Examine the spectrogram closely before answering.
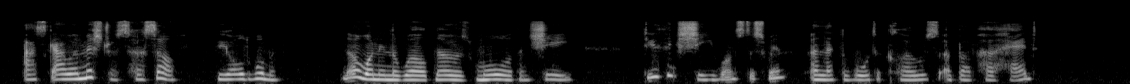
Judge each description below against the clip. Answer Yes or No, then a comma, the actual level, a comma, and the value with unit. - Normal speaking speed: Yes, average, 165 wpm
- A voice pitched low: No, high, 220 Hz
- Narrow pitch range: Yes, narrow, 2.3 semitones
